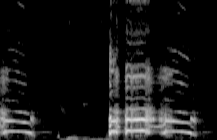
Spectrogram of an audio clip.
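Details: A rooster crows twice in quick succession. The first crow ends in a long, level tail, then a short gap holds faint low clucks. A full, loud, broken crow follows, its last syllable stretched and slightly falling.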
